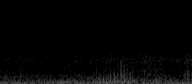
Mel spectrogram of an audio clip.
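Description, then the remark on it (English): A kitten purrs softly and steadily while its feet are being massaged, a low continuous rumbling vibration that holds throughout with no voices over it. “Massage the kitten feet.”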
